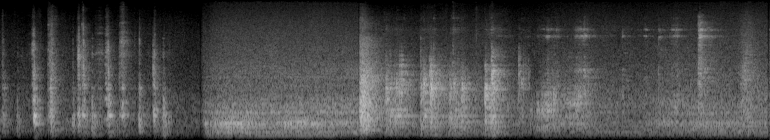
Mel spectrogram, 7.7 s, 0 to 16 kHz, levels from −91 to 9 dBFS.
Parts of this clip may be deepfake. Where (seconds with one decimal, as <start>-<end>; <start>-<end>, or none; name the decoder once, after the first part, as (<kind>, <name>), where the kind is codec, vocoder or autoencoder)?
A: none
